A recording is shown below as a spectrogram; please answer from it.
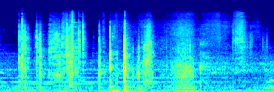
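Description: Small ceramic bonsai pot handled and set down on a plastic turntable: a series of light knocks and clinks, the loudest a little before the middle, over soft background music.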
